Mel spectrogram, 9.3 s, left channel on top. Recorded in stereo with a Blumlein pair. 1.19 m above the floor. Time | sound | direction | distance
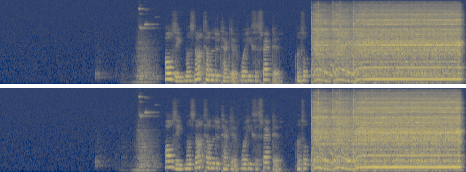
1.9 | a squeak | 5° left | 2.5 m
3.3 | a woman speaking | 55° left | 2.5 m
6.2 | a drill | 10° right | 1.6 m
